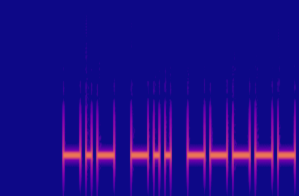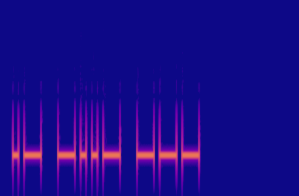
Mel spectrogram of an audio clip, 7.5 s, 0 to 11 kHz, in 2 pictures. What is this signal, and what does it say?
Morse code, heard as a keyed tone, about 17 wpm, 700 Hz. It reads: KD0AXO
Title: USA Call Signs Repeated 2x 17wpm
